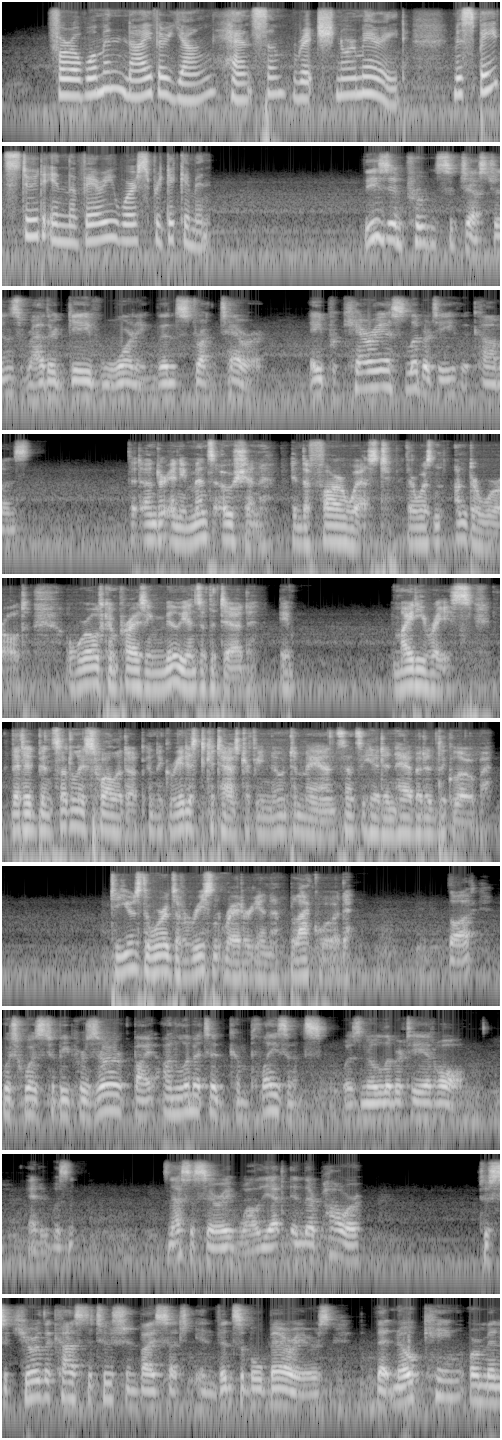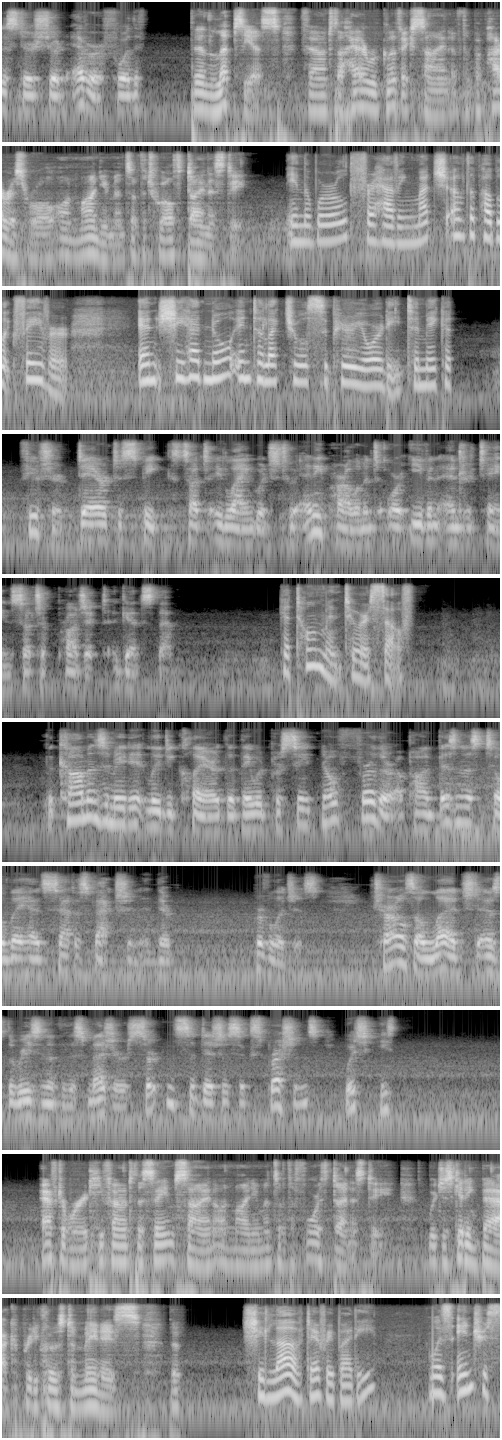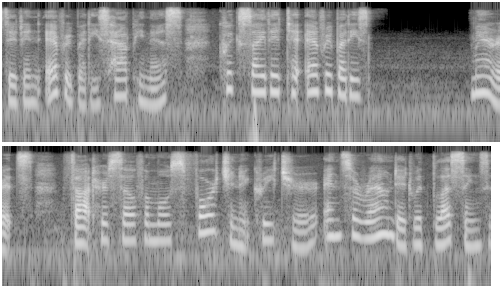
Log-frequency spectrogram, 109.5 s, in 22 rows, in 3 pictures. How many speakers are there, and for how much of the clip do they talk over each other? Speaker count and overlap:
three, no overlap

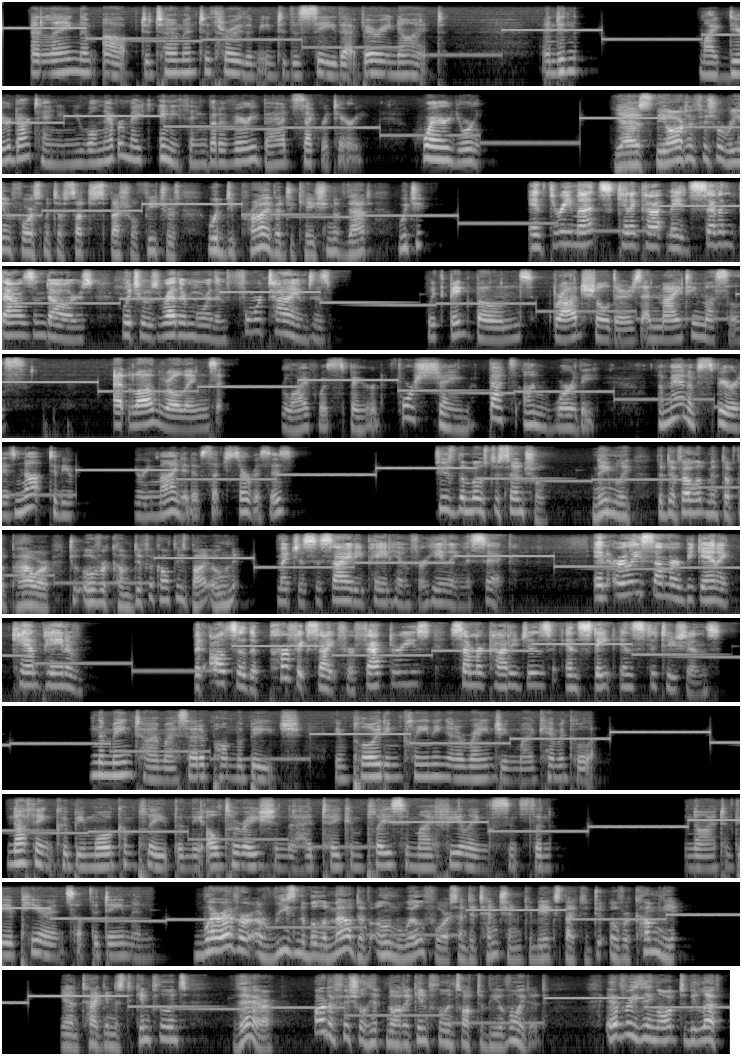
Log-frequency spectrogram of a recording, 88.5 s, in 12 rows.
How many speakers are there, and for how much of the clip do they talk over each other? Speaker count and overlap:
five, no overlap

